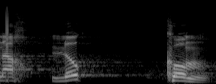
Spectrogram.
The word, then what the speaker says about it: نخلقكم: في موضع واحد في سورة المرسلات يقول ربنا تبارك وتعالى ألم نخلقكم. اسمع، نخلقكم. أين القاف؟ أدغمت إدغاما كاملا، ننطق كافا فقط.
